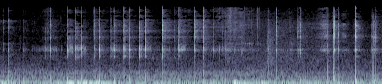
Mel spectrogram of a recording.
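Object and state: Aluminum water bottle.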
